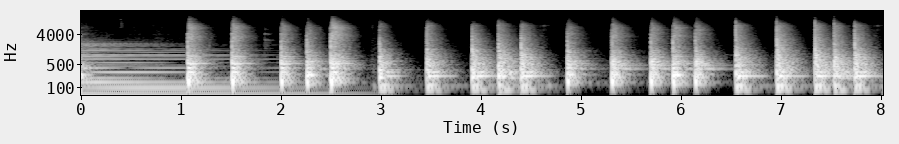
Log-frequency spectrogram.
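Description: Drumsticks striking a snare drum on an acoustic drum kit, starting about a second in: short patterns played in turn and repeated, roughly two strokes a second, each with a brief ring.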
